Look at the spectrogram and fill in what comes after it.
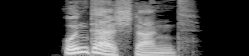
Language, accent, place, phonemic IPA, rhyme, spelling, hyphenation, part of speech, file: German, Germany, Berlin, /ˈʊntɐˌʃtant/, -ant, Unterstand, Un‧ter‧stand, noun, De-Unterstand.ogg
- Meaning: 1. help, subsidy, prop, support 2. shelter, bunker, any place in or under which one is protected from adversities from above 3. subject, as the particularly philosophical antipode of “object”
